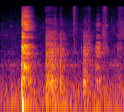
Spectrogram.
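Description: A man's short, breathy bursts of laughter: a sharp outbreath about half a second in, then a few weaker ones.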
